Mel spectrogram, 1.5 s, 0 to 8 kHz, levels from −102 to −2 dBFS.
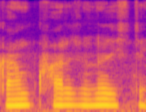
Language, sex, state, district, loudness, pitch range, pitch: Marathi, male, Maharashtra, Aurangabad, -15 LUFS, 120-125 Hz, 125 Hz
